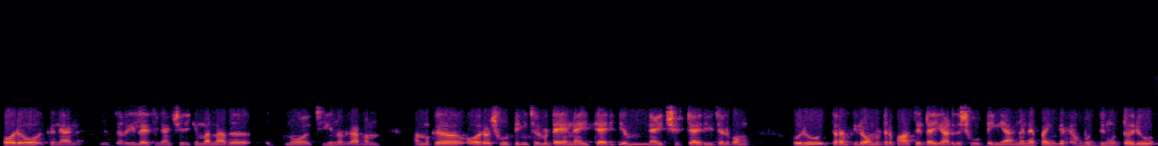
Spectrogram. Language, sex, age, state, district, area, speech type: Malayalam, male, 18-30, Kerala, Idukki, rural, conversation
